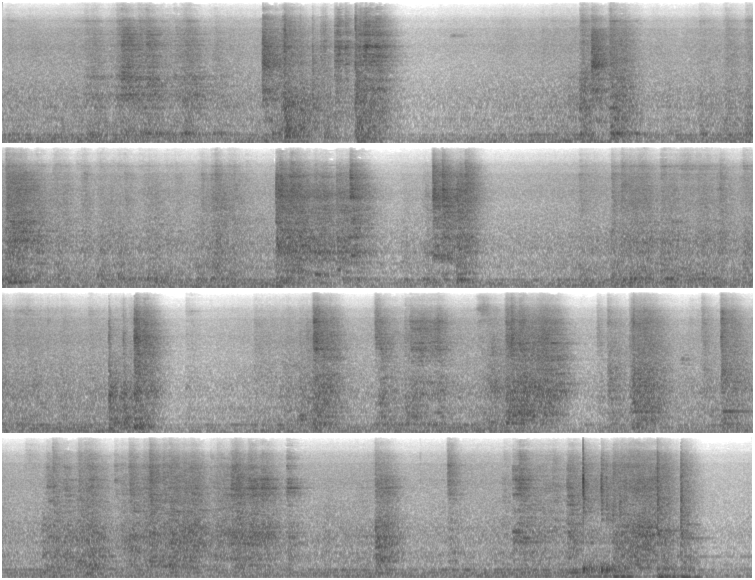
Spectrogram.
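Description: Busy commercial dish room: a dish machine running with a steady low hum, under frequent clattering of dishes, trays and steel ware being handled on stainless steel counters.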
